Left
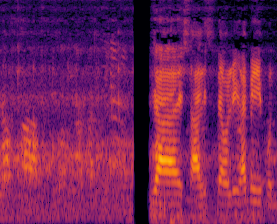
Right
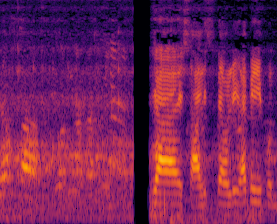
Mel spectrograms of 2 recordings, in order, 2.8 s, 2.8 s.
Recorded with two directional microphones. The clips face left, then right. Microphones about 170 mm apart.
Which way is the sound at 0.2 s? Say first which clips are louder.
Right 8 dB; 50° right (ahead or behind).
